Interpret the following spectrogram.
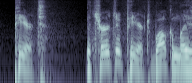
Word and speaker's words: Peart: his name Pierce not pert or pierret Peter that's Gary Lee once said it's a it's ear with a p at the beginning and the T at the end that's uh that's how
